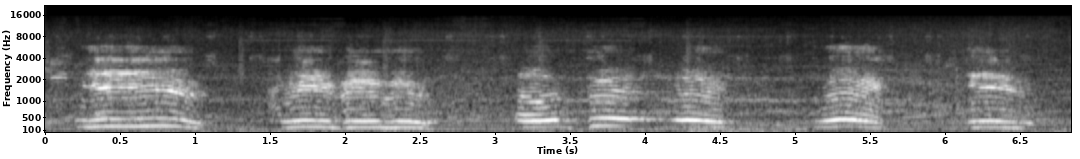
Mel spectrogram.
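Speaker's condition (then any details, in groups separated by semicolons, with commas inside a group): Cerebral palsy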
